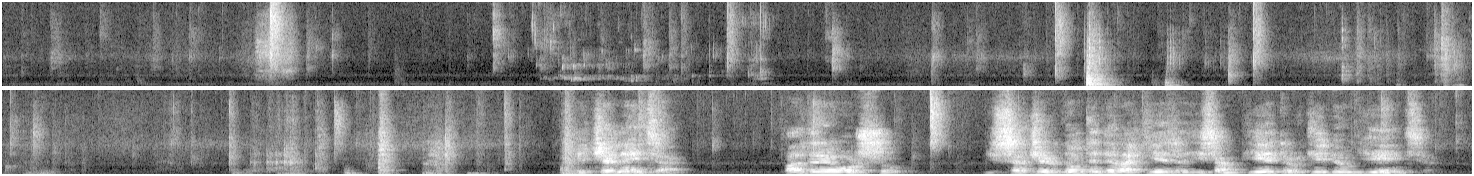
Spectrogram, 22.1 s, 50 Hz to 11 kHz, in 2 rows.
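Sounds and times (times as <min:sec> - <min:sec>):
liquid pouring into a glass: 0:03.8 - 0:05.8.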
